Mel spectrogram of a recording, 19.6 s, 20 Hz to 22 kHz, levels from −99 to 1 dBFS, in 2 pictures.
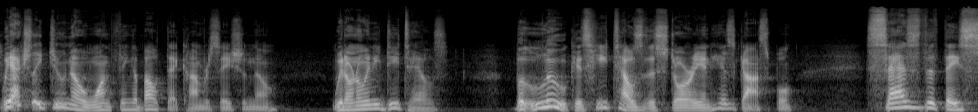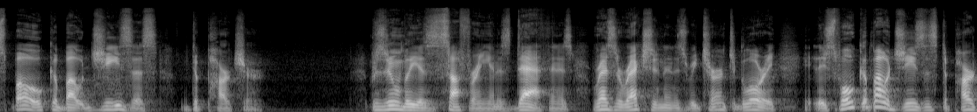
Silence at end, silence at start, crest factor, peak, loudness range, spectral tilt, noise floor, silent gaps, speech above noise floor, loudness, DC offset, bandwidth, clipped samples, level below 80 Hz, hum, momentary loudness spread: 0 s; 0 s; 26 dB; -4 dBFS; 8 LU; -4.5 dB/octave; -77 dBFS; none; 47 dB; -30 LUFS; under 0.1%; 17 kHz; under 0.1%; -62 dBFS; none; 15 LU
